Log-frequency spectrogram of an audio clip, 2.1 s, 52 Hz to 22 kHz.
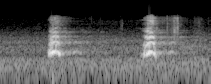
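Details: A 3-month-old white Jindo puppy, in a standoff with a neighbour's adult dog, gives two sharp, high-pitched barks about a second apart.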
